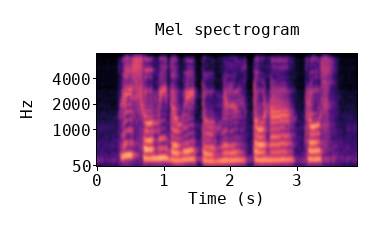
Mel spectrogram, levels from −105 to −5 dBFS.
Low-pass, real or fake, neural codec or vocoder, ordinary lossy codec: 7.2 kHz; fake; vocoder, 22.05 kHz, 80 mel bands, HiFi-GAN; none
